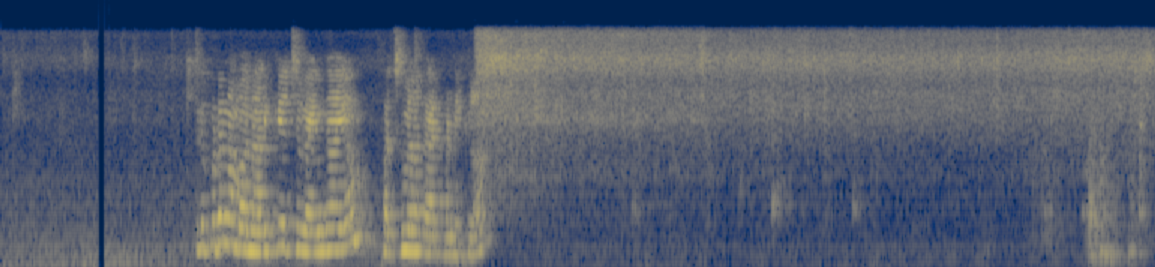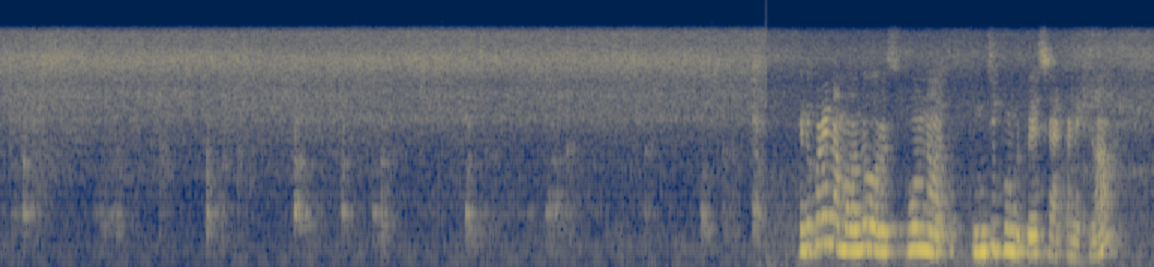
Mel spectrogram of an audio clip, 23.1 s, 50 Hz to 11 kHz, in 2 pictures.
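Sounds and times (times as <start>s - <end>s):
onions sizzling in hot oil: 4.0s - 23.0s
spatula scraping pan: 10.3s - 19.2s.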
